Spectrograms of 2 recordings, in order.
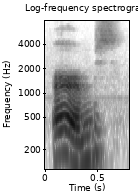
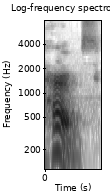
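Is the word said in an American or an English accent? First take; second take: American; English. First: It is said with an American pronunciation. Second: It is said with an English pronunciation.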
